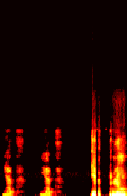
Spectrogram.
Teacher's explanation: تا کے اوپر ہم کیسے اس کو پڑھیں گے تھوڑا سے ہمس کے ساتھ نا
